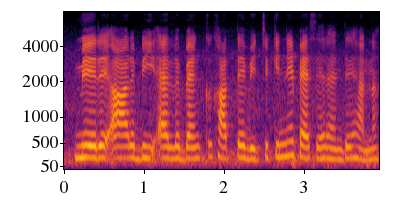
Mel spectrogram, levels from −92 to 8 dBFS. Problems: background conversations at intervals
